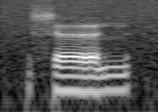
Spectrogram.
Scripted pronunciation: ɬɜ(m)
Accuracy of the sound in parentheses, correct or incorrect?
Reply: incorrect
